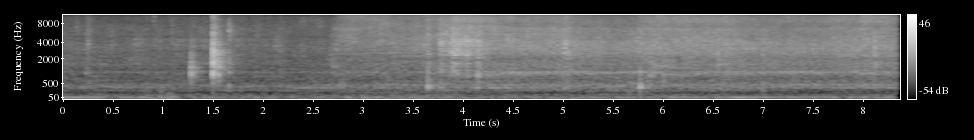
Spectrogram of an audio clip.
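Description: Ginger-garlic paste and sliced onions sizzling in hot oil in an aluminium pressure cooker as a steel spoon stirs them, with the spoon scraping the pot. Two sharp knocks of the spoon about a second and a half in, and the sizzling grows louder about three seconds in as the paste is worked into the oil.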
